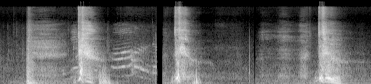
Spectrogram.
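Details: From a compilation of one person's own loud sneezes: about four loud, explosive sneeze bursts with brief voices between.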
